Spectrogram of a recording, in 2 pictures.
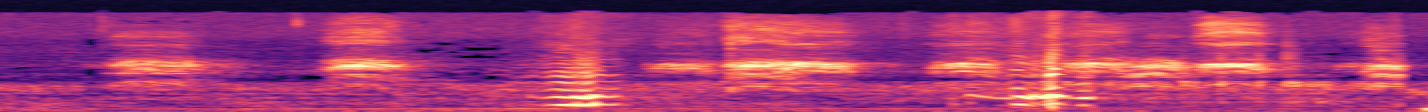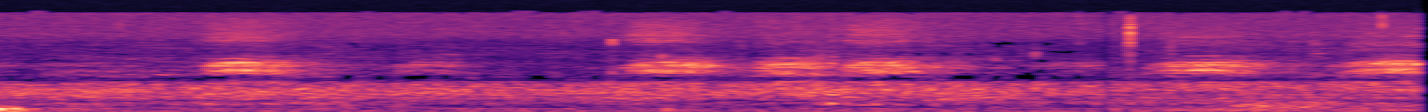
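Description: A bird calling over and over in short, harsh, crow-like notes, in several quick runs, over faint steady background noise. There is a sharp click about four seconds in.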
